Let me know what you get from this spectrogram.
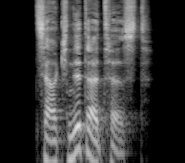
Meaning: inflection of zerknittern: 1. second-person singular preterite 2. second-person singular subjunctive II
- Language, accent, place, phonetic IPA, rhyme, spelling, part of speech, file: German, Germany, Berlin, [t͡sɛɐ̯ˈknɪtɐtəst], -ɪtɐtəst, zerknittertest, verb, De-zerknittertest.ogg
